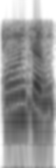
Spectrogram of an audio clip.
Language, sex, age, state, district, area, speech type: Nepali, female, 60+, West Bengal, Kalimpong, rural, conversation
